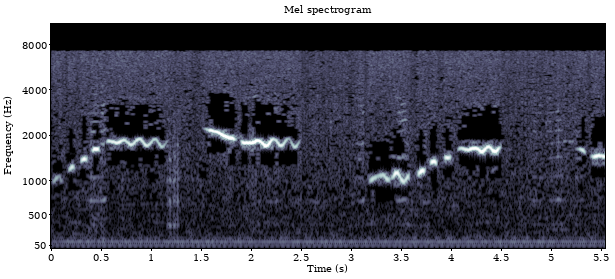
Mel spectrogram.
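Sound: person whistling a tune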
